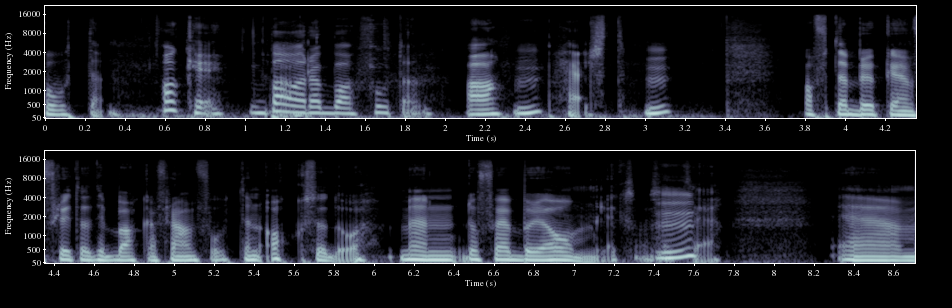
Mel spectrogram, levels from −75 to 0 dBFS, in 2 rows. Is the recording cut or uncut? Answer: uncut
